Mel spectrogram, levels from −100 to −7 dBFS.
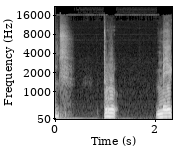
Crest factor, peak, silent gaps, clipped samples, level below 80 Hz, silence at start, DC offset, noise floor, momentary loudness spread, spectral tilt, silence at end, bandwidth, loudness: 14 dB; -8 dBFS; none; under 0.1%; -44 dBFS; 0 s; under 0.1%; -57 dBFS; 12 LU; -5 dB/octave; 0 s; 17.5 kHz; -21 LUFS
